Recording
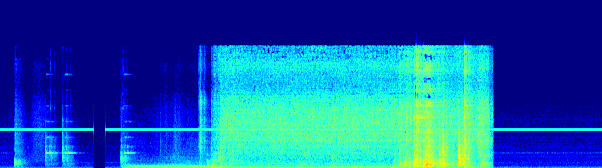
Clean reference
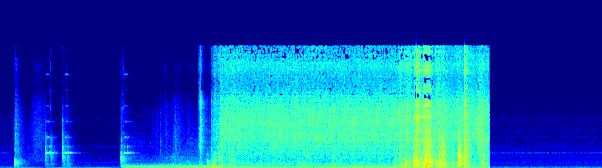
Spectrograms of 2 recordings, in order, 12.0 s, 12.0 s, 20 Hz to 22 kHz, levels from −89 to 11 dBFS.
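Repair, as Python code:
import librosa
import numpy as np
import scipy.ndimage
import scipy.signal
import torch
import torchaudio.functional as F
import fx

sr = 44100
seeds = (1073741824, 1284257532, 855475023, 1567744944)

y = fx.notch(x, sr, hz=5100.0, q=30.0)
y = fx.fix_ambience(y, sr, seeds[0], print_start_s=10.58, print_end_s=11.08, start_s=1.87, end_s=2.11)
y = fx.fix_echo_inverse(y, sr, delay_ms=76, level_db=-7.5)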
